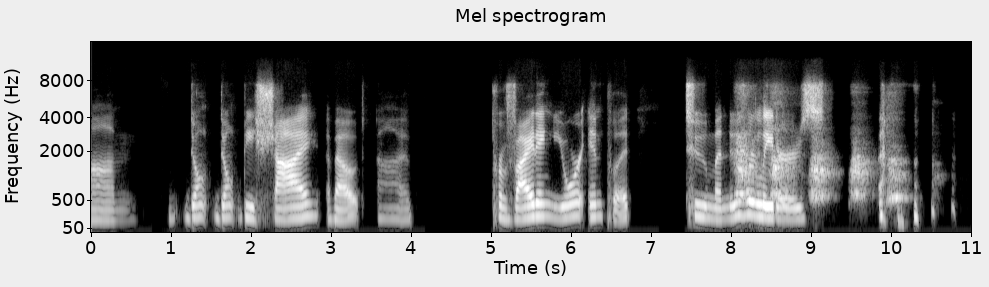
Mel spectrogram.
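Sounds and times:
speech: 0:01.0 - 0:04.1, 0:05.0 - 0:06.8, 0:07.4 - 0:09.2, 0:09.8 - 0:10.6
dogs barking sharply: 0:08.0 - 0:10.3.

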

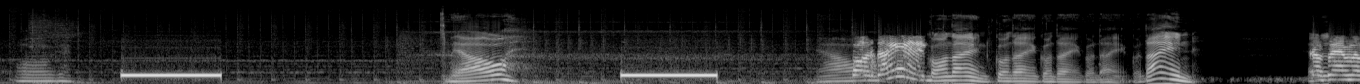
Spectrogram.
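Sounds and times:
speech: 0:00.2 - 0:00.9, 0:04.5 - 0:05.3, 0:08.3 - 0:12.0, 0:13.1 - 0:13.5
telephone line beeps on a call-in line: 0:01.2 - 0:02.2, 0:06.2 - 0:07.2.

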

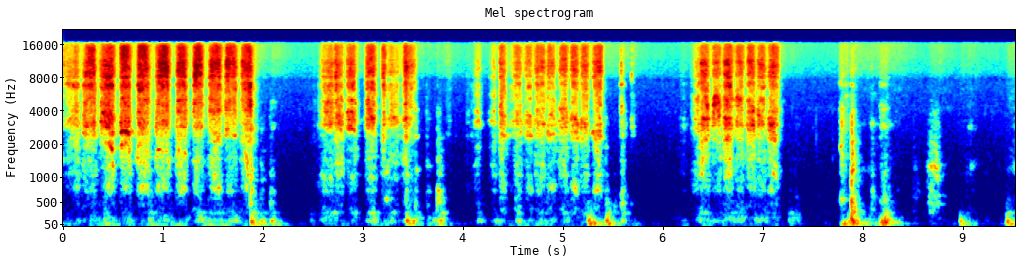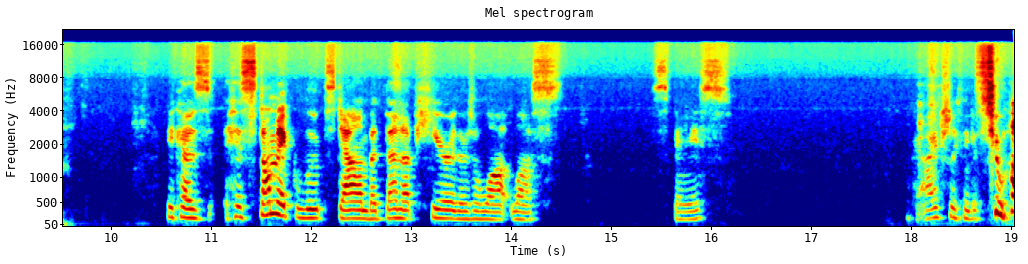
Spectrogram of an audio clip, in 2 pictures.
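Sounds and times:
styrofoam being shaved on a wire armature for a dog sculpture: 0:00.0 - 0:05.6, 0:06.3 - 0:07.2
speech: 0:10.6 - 0:14.4, 0:15.6 - 0:16.1, 0:18.1 - 0:19.0.

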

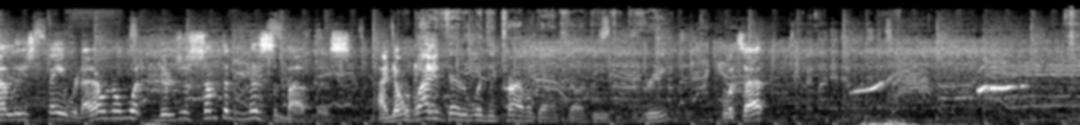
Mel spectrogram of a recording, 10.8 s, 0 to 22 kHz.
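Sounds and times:
speech: 0:00.0 - 0:07.8
person whistling gliding phrases: 0:08.5 - 0:10.4.

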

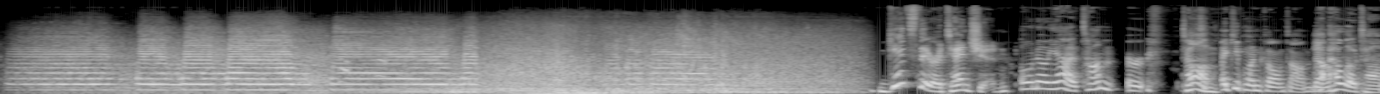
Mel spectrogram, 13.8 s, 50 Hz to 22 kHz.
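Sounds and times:
car horns honking in busy street traffic: 0:00.0 - 0:08.5
low rumble of passing vehicles: 0:01.1 - 0:08.7
speech: 0:01.4 - 0:03.6, 0:08.9 - 0:13.7.

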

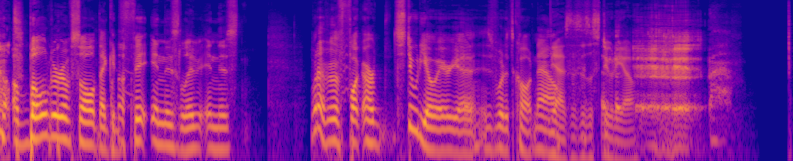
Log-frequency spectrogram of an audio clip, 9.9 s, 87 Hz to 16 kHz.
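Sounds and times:
speech: 0:00.0 - 0:03.1, 0:03.9 - 0:09.2
loud burp: 0:07.7 - 0:09.2.

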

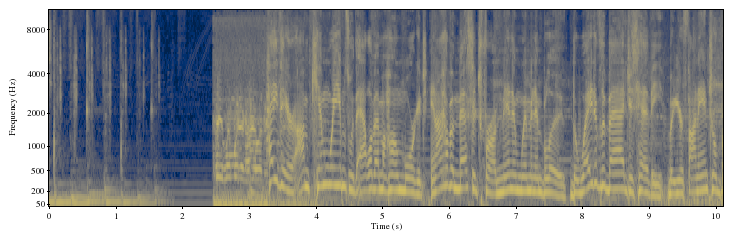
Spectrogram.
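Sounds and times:
grandfather clock ticking: 0:00.0 - 0:01.8
speech: 0:02.6 - 0:10.1.

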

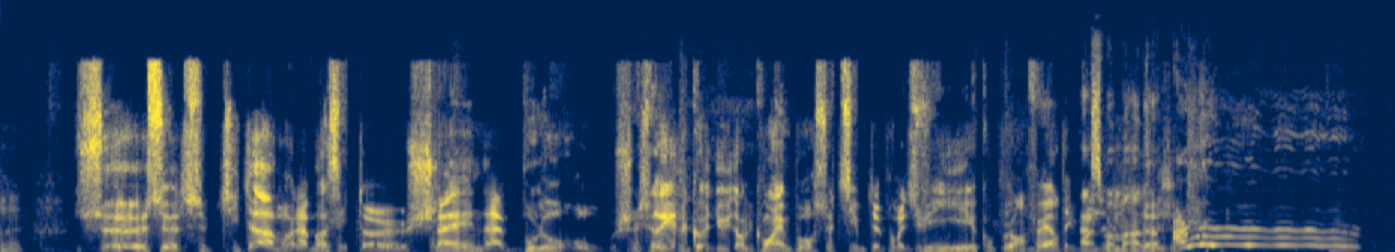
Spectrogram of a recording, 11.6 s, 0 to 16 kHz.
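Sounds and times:
speech: 0:00.6 - 0:10.3
dog howling: 0:09.8 - 0:11.4.

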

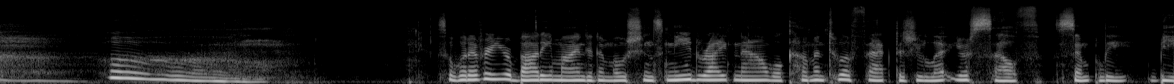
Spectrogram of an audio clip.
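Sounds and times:
person yawning with deep inhale: 0:00.0 - 0:03.1
speech: 0:04.4 - 0:11.7.

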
